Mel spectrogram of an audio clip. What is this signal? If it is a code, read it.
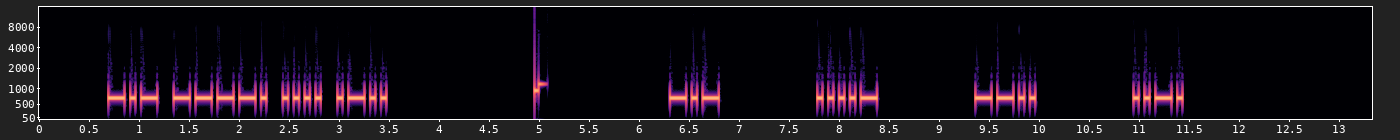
Morse code, heard as a keyed tone, about 22 wpm, spaced as for 11 wpm, 700 Hz. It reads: K9HL K4ZF
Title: USA Call Signs - 4 Characters - 6x Character Spacing - 22wpm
